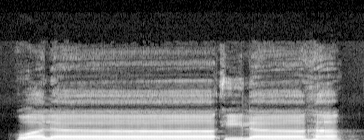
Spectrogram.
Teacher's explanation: لا کو کھینچ کر پڑھیں گے 3 الف کے برابر، یہاں پر مد منفصل ہے، اس مد کو 3 الف کے برابر کھینچ کر پڑھتے ہیں۔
